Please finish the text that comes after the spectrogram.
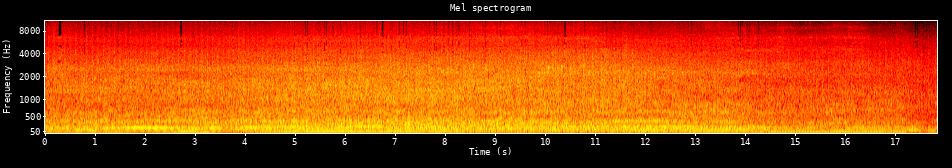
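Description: An old mobile crane's engine idles steadily, a dense, continuous, rumbling drone at a constant level for the whole stretch, heard outdoors with no voices.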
